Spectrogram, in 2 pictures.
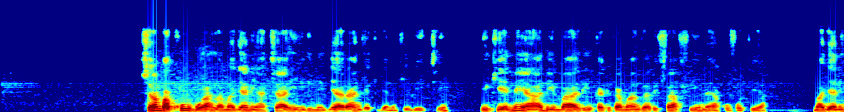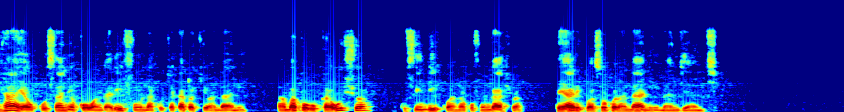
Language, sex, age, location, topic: Swahili, male, 25-35, Dar es Salaam, agriculture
